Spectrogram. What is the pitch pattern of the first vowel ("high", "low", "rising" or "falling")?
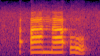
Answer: high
